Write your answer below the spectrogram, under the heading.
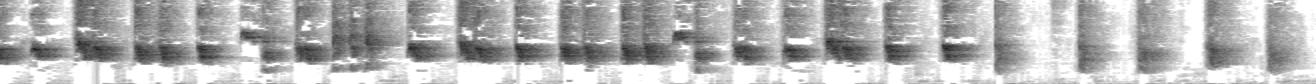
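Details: Javan bush lark singing in the trotol style: a long series of about twenty harsh, buzzy high notes, roughly two per second, later notes spaced wider and fading.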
